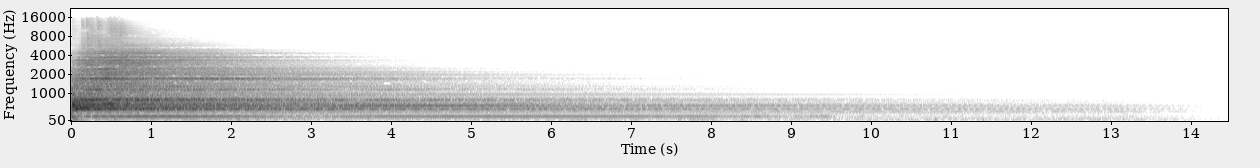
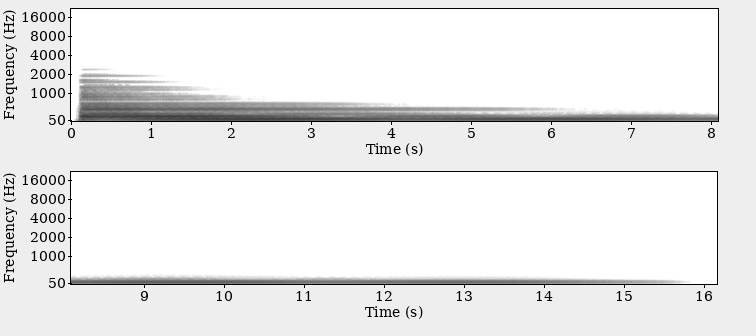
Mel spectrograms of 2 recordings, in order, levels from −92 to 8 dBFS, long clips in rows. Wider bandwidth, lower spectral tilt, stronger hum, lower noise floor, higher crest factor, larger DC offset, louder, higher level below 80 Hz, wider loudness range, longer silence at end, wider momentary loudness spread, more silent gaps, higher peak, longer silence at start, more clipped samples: first, 15.5 kHz vs 2 kHz; second, -3.5 dB/octave vs -12.5 dB/octave; neither; about the same, -86 dBFS vs -87 dBFS; first, 24 dB vs 16 dB; neither; about the same, -26 LUFS vs -26 LUFS; second, -68 dBFS vs -38 dBFS; first, 27 LU vs 20 LU; first, 8 s vs 1.55 s; first, 27 LU vs 22 LU; neither; first, -6 dBFS vs -12 dBFS; about the same, 0 s vs 0.1 s; neither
